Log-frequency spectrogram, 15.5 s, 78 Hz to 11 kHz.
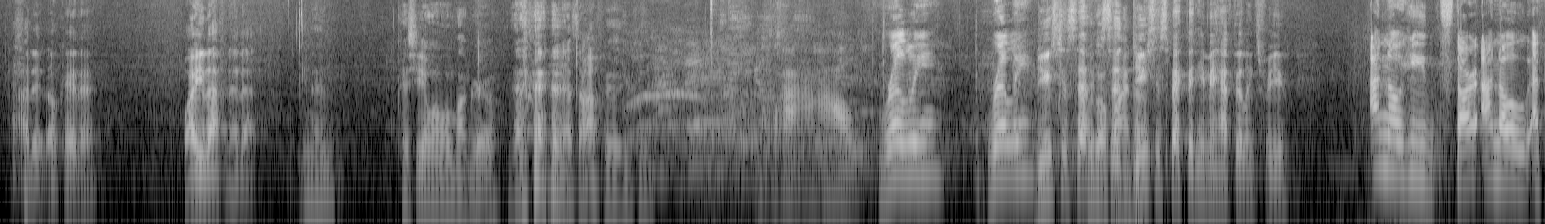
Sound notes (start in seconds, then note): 5.2 chuckles; 5.9 audience exclaims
